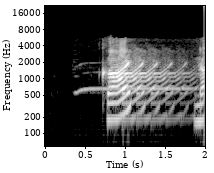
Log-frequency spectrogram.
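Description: Electronic sound effect of echoing, sweeping tones: a faint rising tone about a third of a second in, then two loud bursts of held pitch, the second near the end.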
